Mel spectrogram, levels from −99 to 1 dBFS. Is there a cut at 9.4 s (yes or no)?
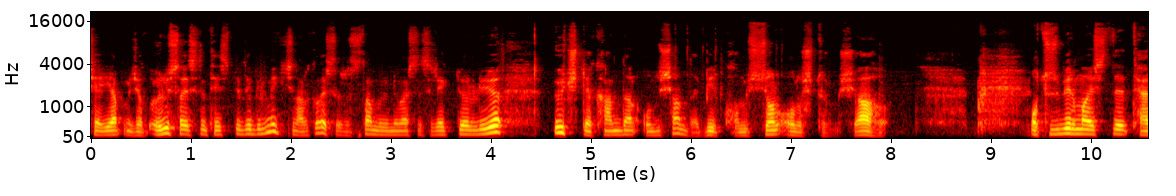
yes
